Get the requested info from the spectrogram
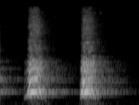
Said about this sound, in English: He was so excited that he began to bark, and Uncle Quentin stormed out of his study at once and appeared in the sitting room.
